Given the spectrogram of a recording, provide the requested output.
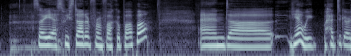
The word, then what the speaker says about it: Whakapapa: I'd like to preface this with a WH in Māori is an F phonetically, so it is called whakapapa, which I didn't know until halfway through the hike and someone had told me.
